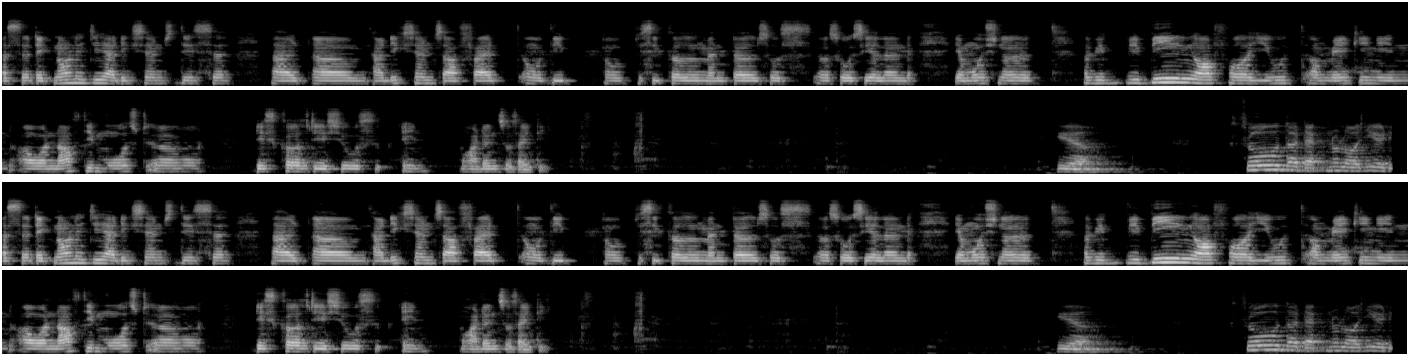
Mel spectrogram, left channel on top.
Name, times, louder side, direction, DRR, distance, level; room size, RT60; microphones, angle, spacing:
voice 1, 0.0-2.3 2.7-5.7 6.0-16.1 16.6-18.3 18.6-19.5 20.4-20.5, right 2 dB, 20° right, 2.1 m, -23 dB
voice 2, 24.6-25.3 26.4-28.0, left 2 dB, 30° left, 1.2 m, -26 dB
head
